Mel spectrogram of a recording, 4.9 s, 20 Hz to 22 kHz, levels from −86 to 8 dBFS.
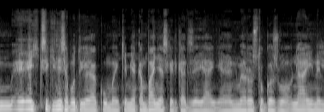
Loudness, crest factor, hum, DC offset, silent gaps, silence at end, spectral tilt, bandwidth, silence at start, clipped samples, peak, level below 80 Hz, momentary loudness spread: -15 LUFS; 14 dB; none; under 0.1%; none; 0 s; -7 dB/octave; 14 kHz; 0 s; under 0.1%; 0 dBFS; -52 dBFS; 7 LU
